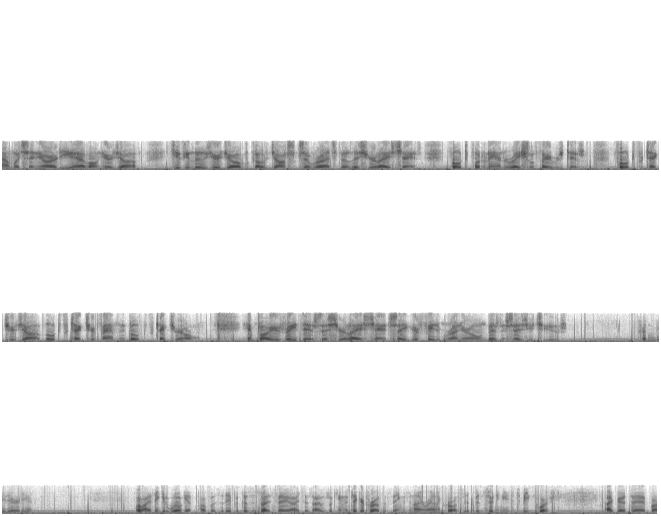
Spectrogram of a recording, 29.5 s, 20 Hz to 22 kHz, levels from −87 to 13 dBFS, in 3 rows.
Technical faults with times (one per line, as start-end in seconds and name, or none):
none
